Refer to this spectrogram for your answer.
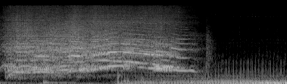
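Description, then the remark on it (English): A voice imitates a male elephant: a loud, shrill squealing cry for about two seconds that drops into a deep, throaty rumble. No words are spoken. “That's the way that male elephants rumble.”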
